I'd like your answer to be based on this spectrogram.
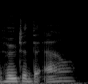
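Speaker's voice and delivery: ordinary delivery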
